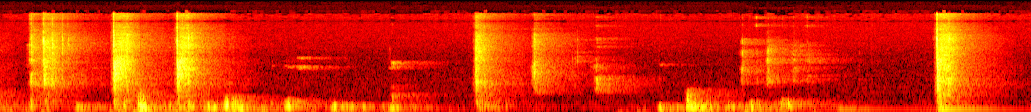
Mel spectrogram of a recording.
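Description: Keys on a computer keyboard are tapped out in short, close bursts of clacks and thunks with gaps between them while an IP address and port number are entered for a Netis router.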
